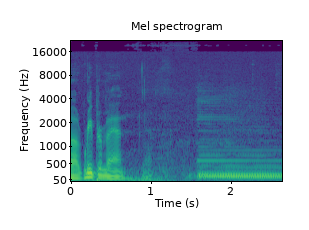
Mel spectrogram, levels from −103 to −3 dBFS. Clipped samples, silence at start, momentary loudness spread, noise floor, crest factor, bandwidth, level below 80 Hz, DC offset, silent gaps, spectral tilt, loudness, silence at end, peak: under 0.1%; 0 s; 22 LU; -50 dBFS; 18 dB; over 20 kHz; -42 dBFS; under 0.1%; none; -8.5 dB/octave; -31 LUFS; 0 s; -12 dBFS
